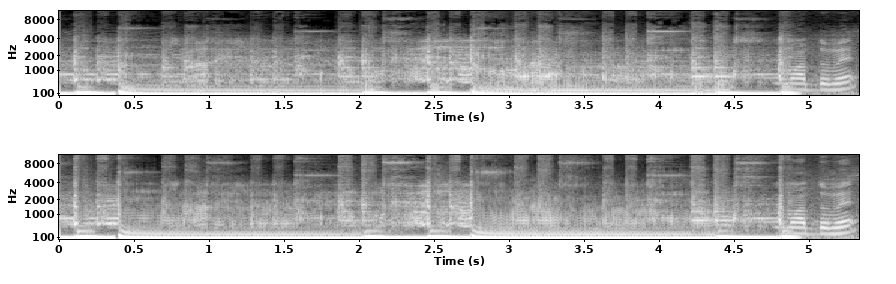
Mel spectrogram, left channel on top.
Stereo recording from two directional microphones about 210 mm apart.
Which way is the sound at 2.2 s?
45° right (ahead or behind).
